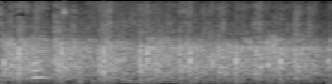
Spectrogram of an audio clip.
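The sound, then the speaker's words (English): An audience at a live show claps steadily for Kitty for a couple of seconds, a dense, even patter of many hands with no single claps standing out, moderately loud. “Let's give Kitty a round of applause, shall we?”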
